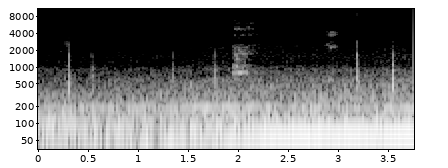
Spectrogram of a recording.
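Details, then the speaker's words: 2004 Mazda 323 Protege automatic, cabin mic while driving: steady low droning howl building slightly with driving that comes into the cabin; owner unsure whether a howling wheel bearing or hardened worn tyres cause it. "รถจะมีดังเหมือนยางหอนนะครับฟังเสียงจะวึ้งๆๆอ่ะเสียงยางอ่ะเข้ามาด้านในไม่แน่ใจว่าเป็นที่ลูกปืนล้อดังหอนลูกปืนล้อหอนหรือเปล่าหรือว่าเป็นที่ตัวยางกระด้างหมดสภาพนะครับมันจะดังเข้ามาในห้องโดย"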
